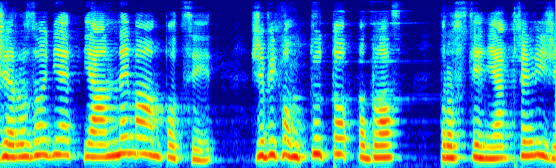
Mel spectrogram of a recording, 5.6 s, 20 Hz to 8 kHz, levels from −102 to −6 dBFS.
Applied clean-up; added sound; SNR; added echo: neural mask model DeepFilterNet 3.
